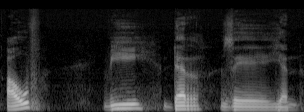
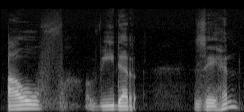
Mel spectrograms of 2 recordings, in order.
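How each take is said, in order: First: It is split into separate syllables. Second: It is said smoothly as one phrase.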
